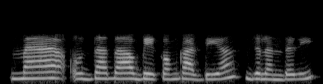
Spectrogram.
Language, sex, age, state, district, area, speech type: Punjabi, female, 18-30, Punjab, Hoshiarpur, rural, conversation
